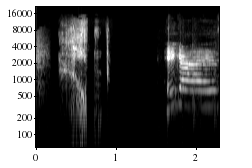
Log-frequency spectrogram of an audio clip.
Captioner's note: chomp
